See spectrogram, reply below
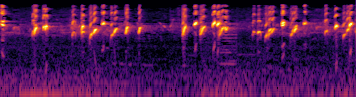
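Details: A wild-caught female European goldfinch chatters in quick bursts of bright, tinkling twitters and short liquid notes, pausing briefly between runs, with no other sounds; a call played to stimulate male goldfinches to sing.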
